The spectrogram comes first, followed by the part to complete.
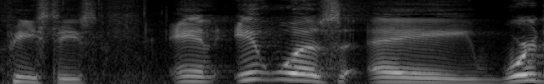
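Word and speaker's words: pistis: it's the word pises it looks like PS pistus um but it's pronounced pises and it was a word that would be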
